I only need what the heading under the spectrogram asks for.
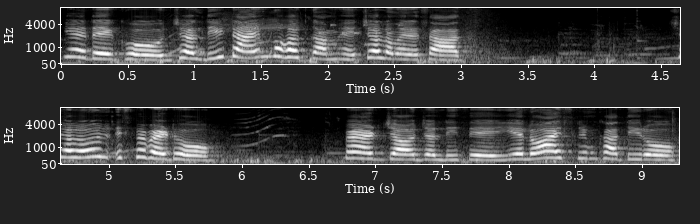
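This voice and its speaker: Very high-pitched bright woman, playful voice-over. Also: a little slow, pauses often, faint music behind. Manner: exclaiming, sing-song, childlike cheer. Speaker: voice-over for a kids' comedy skit channel. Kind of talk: playful voice-over dubbing skit characters.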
